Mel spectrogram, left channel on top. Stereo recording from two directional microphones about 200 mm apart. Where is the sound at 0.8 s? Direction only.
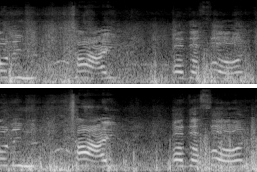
20° right (ahead or behind).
